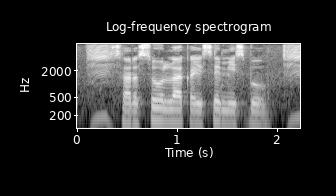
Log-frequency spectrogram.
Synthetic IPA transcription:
sɐɾsõlakɐjsemisbo

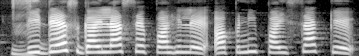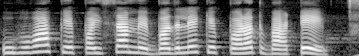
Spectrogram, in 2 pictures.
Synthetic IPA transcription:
bid̪esɡəɪlasepəɦileʔəpnipəjsakeuɦʋakepəɪsamebəd̪lekepəɾət̪baʈe

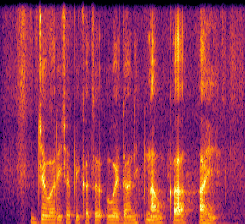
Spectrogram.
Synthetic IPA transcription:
d͡ʑəʋaɾit͡ɕjapikat͡səʋəjd̪aniknaʋkaːɦe

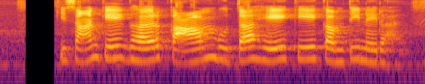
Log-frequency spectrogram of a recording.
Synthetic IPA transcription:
kɪsaːnkeɡʱɐɾkaːmbuːt̪aɦɛkekɐmt̪inɐɦĩɾɐɦe

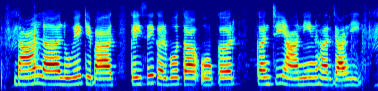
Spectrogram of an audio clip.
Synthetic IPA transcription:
d̪ʱaːnlaːlɦuekebaːd̪̚ | kəɪsekəɾbot̪aoːkəɾ | kə̃nt͡ʃiaːninɦəɾd͡ʒaːɦiː

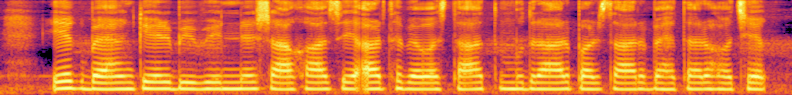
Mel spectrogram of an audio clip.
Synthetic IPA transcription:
eːkbɛ̃ːŋkːeɾbɪbʱɪnʃaːkʰaseʔəɾt̪ʰʋjəʋəst̪ʰaːt̪mʊd̪ɾaːɾpəɾsaːɾbɛɦt̪əɾɦoːt͡ʃʰek

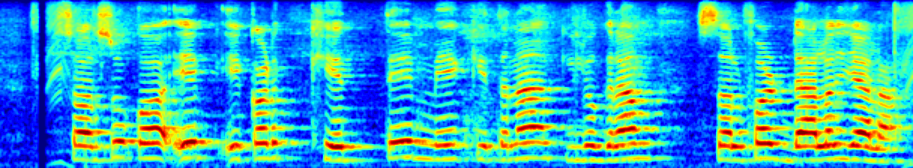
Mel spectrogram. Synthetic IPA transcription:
səɾsokɔʔekekəɽkʰet̪ːemẽket̪nakiloɡɾam | səlpʰəɾɖaləld͡ʒala

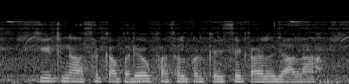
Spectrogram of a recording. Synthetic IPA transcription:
kiːʈnaːsəkːapɾɐjoːɡpʰɐsəlpɐɾkɐɪsekəɾəld͡ʒaːlãː

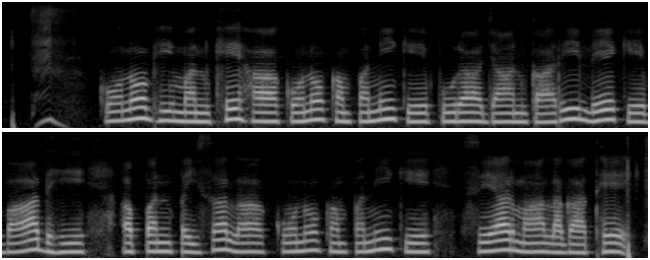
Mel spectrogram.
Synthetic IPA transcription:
koːnõbʱimənkʰehakoːnokə̃mpənikepuːɾad͡ʒaːnkaːɾilekebaːd̪ɦi | əpənpəɪsalakoːnokə̃mpənike | seːəɾmãləɡat̪ʰeː

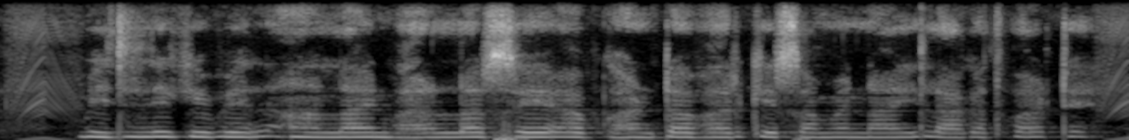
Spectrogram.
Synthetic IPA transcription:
bɪd͡ʒlikebilɔnlaːɪnbʱəɾlaseəbɡʱəɳʈabʱəɾkesəməjnailaːɡət̪baʈʰe

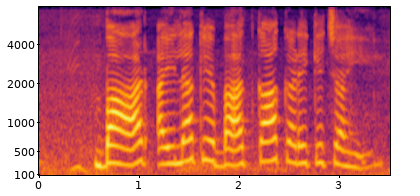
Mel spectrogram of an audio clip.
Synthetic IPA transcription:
baɾəɪlakebad̪kakəɾeket͡ʃaːɦi

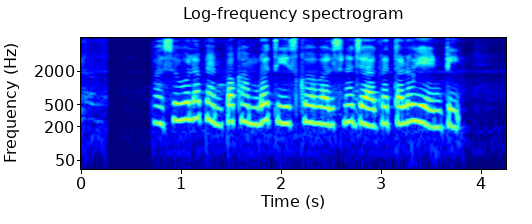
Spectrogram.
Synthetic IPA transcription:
pɐsuʋulɐpempɐkɐmlo̞ːt̪iːsu̥kɔːʋaːlsinɐd͡ʒaːɡɾɐt̪ːɐloe̞ːɳʈi

